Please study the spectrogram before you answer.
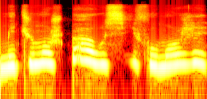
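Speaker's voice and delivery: big sister gently scolding her sick sister to eat, mild scold. Retold or imitated. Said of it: "Moi je la dispute un peu".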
